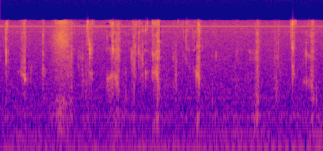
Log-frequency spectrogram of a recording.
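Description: A person chewing food close to the microphone: soft, irregular wet mouth clicks and smacks.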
